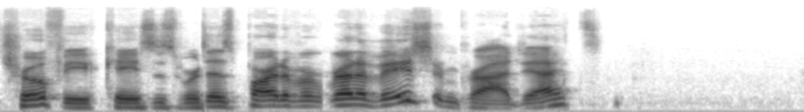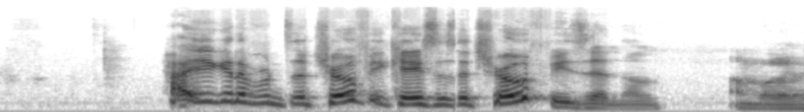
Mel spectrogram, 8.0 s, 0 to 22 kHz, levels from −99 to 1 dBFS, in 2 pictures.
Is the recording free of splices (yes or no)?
no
